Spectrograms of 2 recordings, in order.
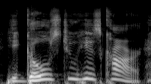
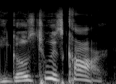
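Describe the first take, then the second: First: CAR high, loud and drawn out; slow it down and hit CAR hard and high; emphatic repeat. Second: Said in the usual way. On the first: Real, not acted. Storyteller stressing the cop left, CAR punched emphatically.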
